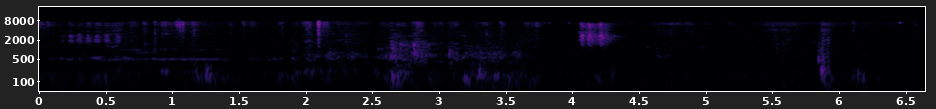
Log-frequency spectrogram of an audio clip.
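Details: Kangal puppies wrestling and playing together in a village: a steady, drawn-out whine held for over a second, followed by scuffling bursts and a few sharp yelps, with a brief spoken remark at the end.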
